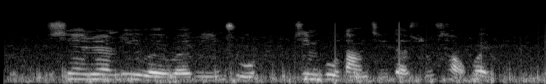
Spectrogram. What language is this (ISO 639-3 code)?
zho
